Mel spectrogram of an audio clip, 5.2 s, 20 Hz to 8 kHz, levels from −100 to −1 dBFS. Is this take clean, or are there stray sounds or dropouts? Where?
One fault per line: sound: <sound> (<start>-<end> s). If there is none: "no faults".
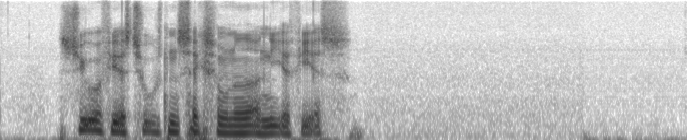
no faults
